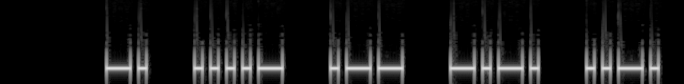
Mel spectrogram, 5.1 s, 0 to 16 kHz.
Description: Morse code, heard as a keyed tone, about 20 wpm, spaced as for 14 wpm, 700 Hz. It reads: N4WCF
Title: 238 Lesson 38g - Letter q - Call Signs 20wpm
